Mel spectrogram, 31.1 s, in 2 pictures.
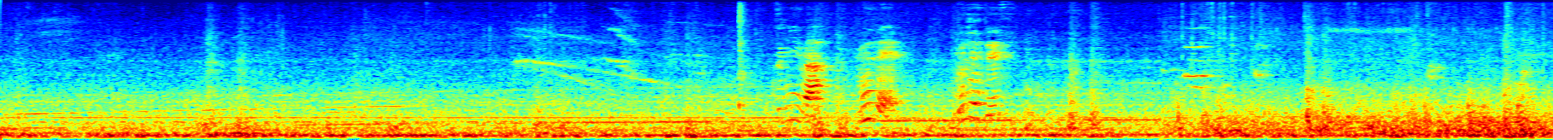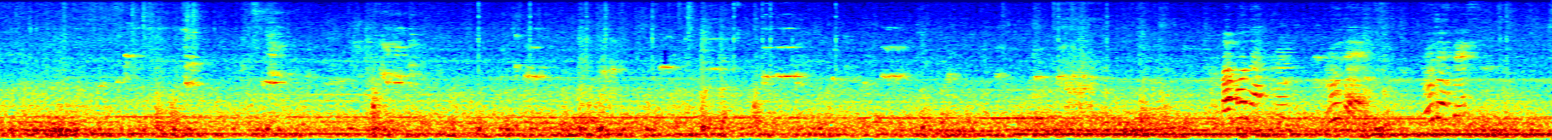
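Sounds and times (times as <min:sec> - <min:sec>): train wheels rumbling on rails: 0:00.0 - 0:31.0
faint squeaks: 0:05.1 - 0:07.2.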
